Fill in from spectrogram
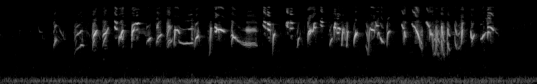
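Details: Singing female European goldfinch, reported to sound like a male: a continuous four-second stream of fast, high, liquid twitters and buzzy trills, tinkling and varied, over a quiet low hum.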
